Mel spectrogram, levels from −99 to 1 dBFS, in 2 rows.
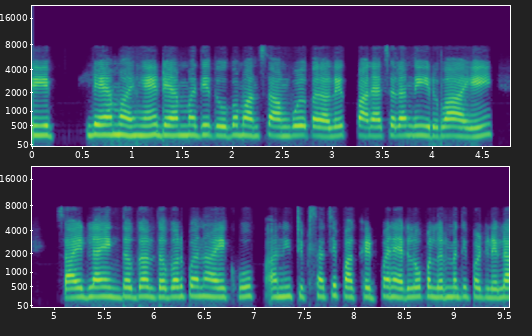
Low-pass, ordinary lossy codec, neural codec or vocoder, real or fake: none; none; codec, 16 kHz, 1 kbps, X-Codec, HuBERT features, trained on LibriSpeech; fake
